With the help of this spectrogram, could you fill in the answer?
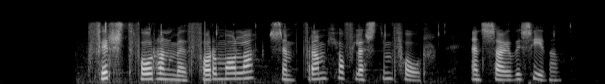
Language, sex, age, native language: Icelandic, female, 30-39, Icelandic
